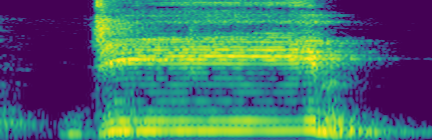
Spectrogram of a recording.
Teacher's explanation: জিম বলার সময় খেয়াল রাখবো জিমটা হবে ভারী গলায়, এবং জিমে 3 আলিফ টান দিতে হবে, জিম, এটা যেন চিকন বা সিটি যেন না বেরোয়, জিম যেন না হয়ে যায়, জিম। জিভের মাঝের অংশ উপরের দাঁতের উপরের তালুর সাথে লাগিয়ে উচ্চারিত হবে জিম।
